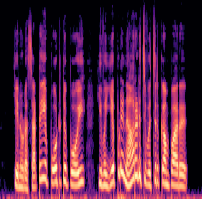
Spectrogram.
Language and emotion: Tamil, disgusted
